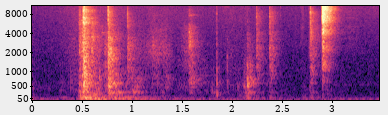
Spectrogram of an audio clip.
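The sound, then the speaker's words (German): The left door is opened with a solid thump and a rattle of its latch, then shut again a couple of seconds later with a sharper knock, with no voices. “Die linke Tür.”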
